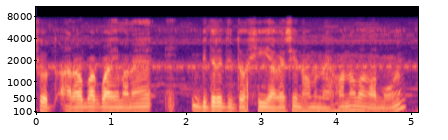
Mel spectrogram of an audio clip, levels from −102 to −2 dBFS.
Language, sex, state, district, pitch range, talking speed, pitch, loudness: Chakma, female, Tripura, Dhalai, 105-120 Hz, 140 wpm, 115 Hz, -19 LUFS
